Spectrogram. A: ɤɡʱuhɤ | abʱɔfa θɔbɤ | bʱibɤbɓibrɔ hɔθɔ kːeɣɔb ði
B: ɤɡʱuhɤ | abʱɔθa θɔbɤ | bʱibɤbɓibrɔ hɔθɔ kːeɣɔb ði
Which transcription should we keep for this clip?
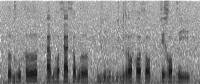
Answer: B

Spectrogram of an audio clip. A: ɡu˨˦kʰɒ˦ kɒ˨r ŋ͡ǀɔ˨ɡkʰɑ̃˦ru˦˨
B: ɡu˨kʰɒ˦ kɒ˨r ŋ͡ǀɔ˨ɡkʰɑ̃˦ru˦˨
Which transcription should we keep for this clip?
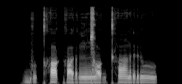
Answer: A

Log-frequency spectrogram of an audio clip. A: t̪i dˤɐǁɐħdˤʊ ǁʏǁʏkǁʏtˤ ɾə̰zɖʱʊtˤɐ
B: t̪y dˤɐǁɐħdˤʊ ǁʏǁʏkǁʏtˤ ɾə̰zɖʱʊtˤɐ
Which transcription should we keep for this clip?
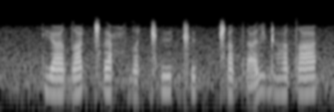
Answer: B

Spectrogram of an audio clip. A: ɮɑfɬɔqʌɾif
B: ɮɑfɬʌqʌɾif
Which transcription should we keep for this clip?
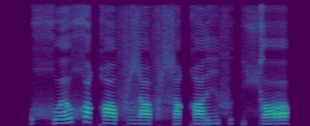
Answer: B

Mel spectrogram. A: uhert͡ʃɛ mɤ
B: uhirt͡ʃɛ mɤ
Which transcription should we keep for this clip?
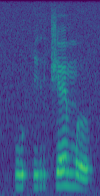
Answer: B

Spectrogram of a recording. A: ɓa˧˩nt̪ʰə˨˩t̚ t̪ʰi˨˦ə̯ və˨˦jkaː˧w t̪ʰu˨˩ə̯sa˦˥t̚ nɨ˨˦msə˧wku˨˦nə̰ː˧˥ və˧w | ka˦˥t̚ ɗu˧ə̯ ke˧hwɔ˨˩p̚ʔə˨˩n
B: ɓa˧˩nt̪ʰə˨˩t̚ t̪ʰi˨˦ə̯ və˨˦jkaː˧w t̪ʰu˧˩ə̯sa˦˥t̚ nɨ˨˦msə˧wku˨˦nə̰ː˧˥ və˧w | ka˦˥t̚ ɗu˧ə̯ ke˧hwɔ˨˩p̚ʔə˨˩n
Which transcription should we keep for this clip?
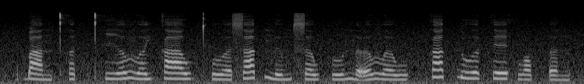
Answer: A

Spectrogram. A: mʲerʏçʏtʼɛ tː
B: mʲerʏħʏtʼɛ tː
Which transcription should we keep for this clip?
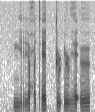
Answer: B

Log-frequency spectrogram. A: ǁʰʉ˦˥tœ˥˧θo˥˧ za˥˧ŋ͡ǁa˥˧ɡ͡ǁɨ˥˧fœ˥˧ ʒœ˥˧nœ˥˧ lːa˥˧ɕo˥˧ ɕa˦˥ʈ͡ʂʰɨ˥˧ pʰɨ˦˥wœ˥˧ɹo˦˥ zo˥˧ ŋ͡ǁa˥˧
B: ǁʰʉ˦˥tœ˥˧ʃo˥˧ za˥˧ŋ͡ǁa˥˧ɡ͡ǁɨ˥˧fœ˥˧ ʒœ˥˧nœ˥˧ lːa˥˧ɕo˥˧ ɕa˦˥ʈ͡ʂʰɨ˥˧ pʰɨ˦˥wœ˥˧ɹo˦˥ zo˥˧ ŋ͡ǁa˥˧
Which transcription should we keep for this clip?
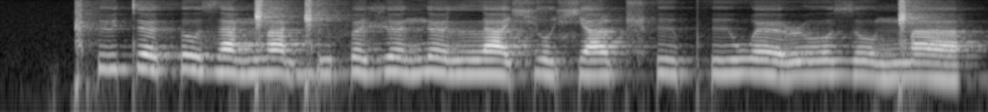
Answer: A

